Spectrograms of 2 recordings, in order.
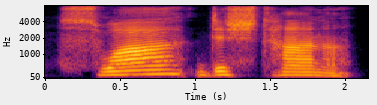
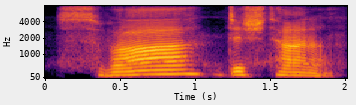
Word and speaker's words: Swadhisthana: Okay, and the way that you pronounce it is Swadhisthana, Swadhisthana, Swadhisthana.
